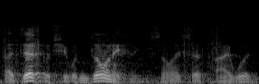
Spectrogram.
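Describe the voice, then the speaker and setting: A man's voice: deep voice, sing-song, fast, a little mellow. An actor playing a bitter, defensive, stubbornly protective tough guy in an old-time radio noir, using street talk. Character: defensive, bitter, protective older brother confessing to murder. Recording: noisy old radio drama recording.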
